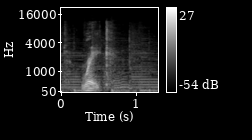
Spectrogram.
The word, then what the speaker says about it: Ruike: That is pronounced Rake.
